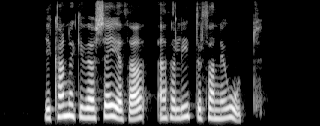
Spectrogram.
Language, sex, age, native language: Icelandic, female, 40-49, Icelandic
